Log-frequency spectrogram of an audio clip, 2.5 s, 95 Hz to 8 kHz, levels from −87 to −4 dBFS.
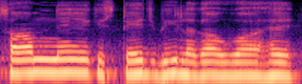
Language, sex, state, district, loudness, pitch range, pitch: Hindi, male, Arunachal Pradesh, Lower Dibang Valley, -15 LUFS, 150-170 Hz, 160 Hz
